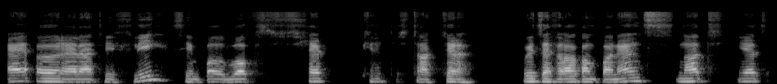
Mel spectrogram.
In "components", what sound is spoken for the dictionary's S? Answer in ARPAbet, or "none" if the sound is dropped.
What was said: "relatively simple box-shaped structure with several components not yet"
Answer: S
